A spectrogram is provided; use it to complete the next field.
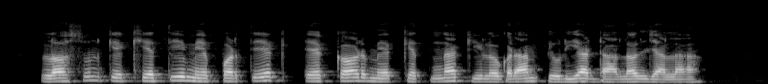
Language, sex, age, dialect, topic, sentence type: Bhojpuri, male, 25-30, Southern / Standard, agriculture, question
